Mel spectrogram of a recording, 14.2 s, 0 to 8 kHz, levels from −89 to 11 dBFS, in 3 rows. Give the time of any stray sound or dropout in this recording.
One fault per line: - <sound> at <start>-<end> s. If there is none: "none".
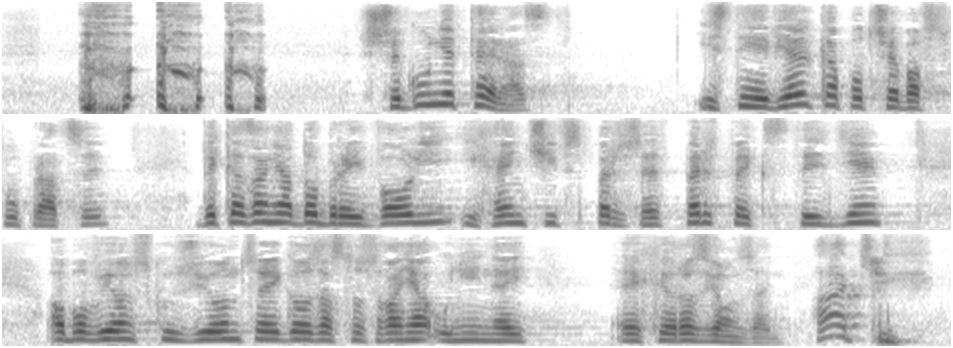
- cough at 0.4-1.3 s
- sneeze at 13.5-14.2 s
